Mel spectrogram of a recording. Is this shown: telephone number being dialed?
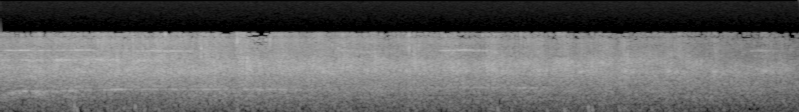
no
